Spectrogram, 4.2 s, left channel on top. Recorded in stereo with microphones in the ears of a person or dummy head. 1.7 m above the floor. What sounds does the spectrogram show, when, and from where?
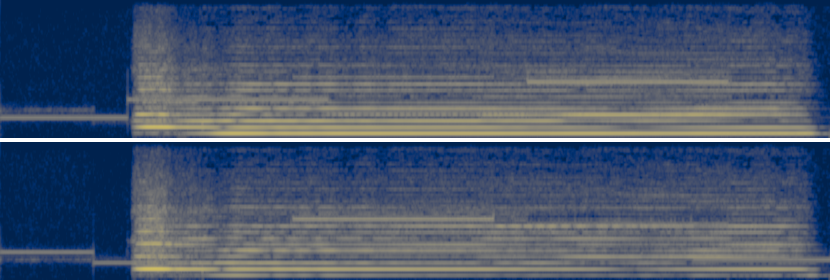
0.7 s a flute: 45° right (ahead or behind), 2.0 m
